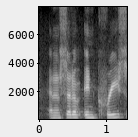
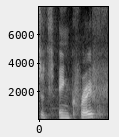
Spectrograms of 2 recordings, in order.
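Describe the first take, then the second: First: Said in the usual way. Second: "increase" said "increafe" with an F at the end; long-s reading. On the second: Shown as a demonstration.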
